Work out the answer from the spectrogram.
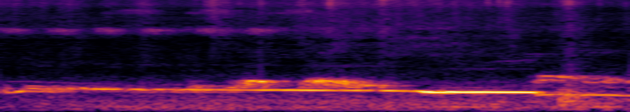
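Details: Spotted dove coo played as a lure for birds that are slow to sing: a long, smooth, level hooting tone held for over two seconds, then a brief higher note at the end.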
